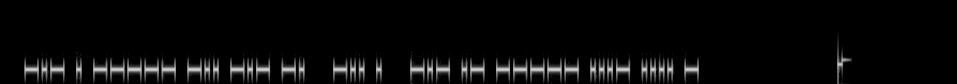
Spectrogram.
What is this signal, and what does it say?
Morse code, heard as a keyed tone, about 28 wpm, 700 Hz. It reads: KE0DKN DE KA0VHT
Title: USA Callsign DE Callsign - 6 Characters - 28wpm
